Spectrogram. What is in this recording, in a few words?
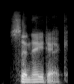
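"Sinaitic", American English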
